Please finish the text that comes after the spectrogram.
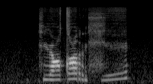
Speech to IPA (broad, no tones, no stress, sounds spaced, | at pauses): kʲ ɨ dˤ u r xʲ e̤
